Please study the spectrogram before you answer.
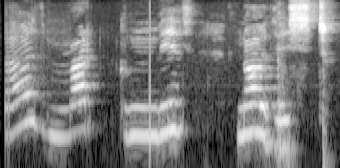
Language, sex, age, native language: Icelandic, male, 8, Lithuanian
